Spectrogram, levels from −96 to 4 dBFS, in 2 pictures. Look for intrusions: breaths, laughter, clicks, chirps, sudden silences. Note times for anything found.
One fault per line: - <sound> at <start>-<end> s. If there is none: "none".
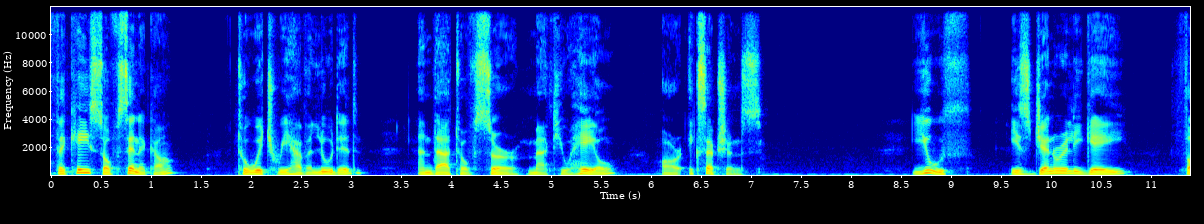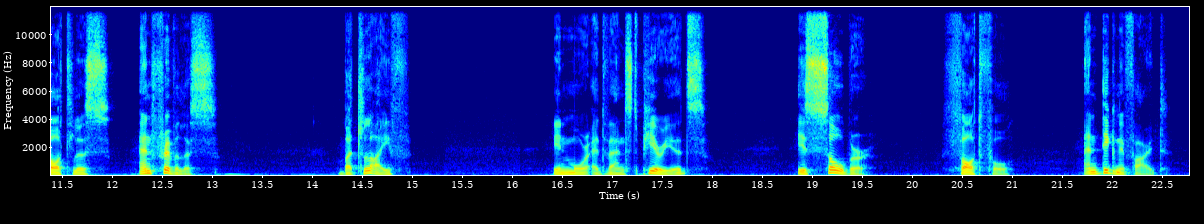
none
